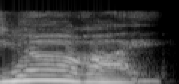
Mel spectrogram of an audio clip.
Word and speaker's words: Jaray: called Bondi um and the second name is Yar in the German pronunciation yeah okay perfect thank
